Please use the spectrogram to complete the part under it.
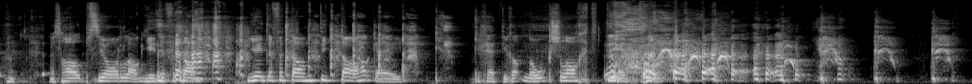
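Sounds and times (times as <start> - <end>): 
speech: 0.0 - 8.5
laughter: 1.6 - 4.1, 6.1 - 8.2
person coughing from an irritating cough: 2.9 - 9.7.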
